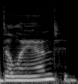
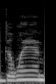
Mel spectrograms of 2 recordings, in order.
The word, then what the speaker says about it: DeLand: I don't know how to pronounce it. DeLand, D-E-L-A-N-D, Florida.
